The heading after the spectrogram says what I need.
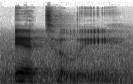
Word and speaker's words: Italy: Okay, notice the pronunciation. We don't say Italy or Italy. We say Italy. Italy. This I sound does not exist in most languages. E I E I E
